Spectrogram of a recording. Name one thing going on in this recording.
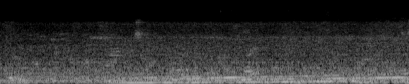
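A train motor whines, rising in pitch as the train pulls away.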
